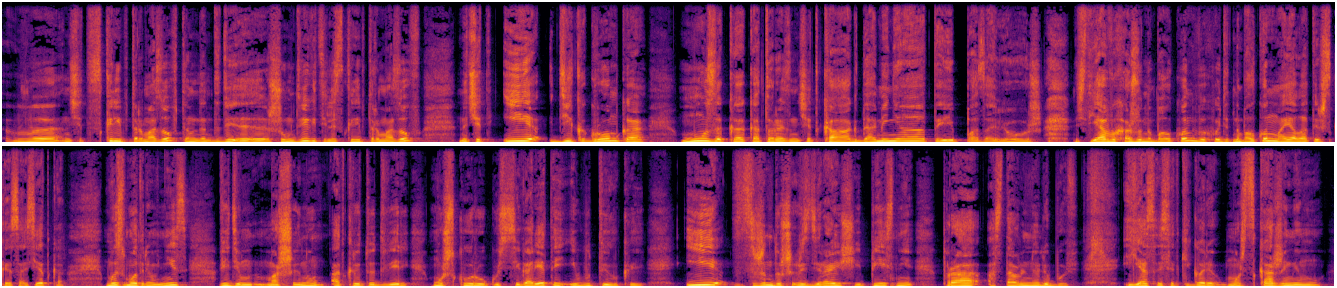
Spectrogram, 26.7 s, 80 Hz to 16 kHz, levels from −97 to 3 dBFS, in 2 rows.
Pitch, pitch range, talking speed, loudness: 180 Hz, 160-210 Hz, 125 wpm, -16 LUFS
